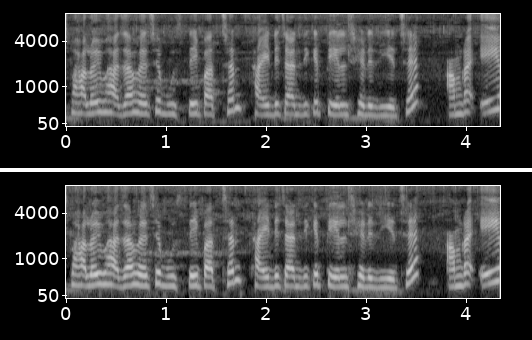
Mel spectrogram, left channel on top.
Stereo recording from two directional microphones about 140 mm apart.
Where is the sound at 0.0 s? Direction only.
40° right (ahead or behind).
